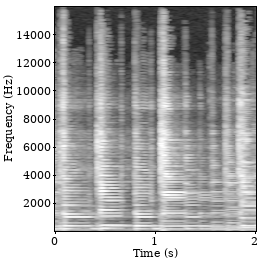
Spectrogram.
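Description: Flamenco guitar playing alone between sung verses: plucked runs and strummed chords, with a new attack about every half second.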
